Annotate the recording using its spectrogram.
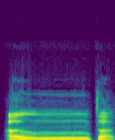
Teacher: Contohnya nah di situ gunanya sudah hilang kalau ditutup hidungnya, berarti sudah masuk ke gunnah. Anta, jadi selain membentuk suara nun samar juga masuk ke dengung, ke hidung ya.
